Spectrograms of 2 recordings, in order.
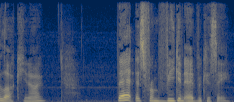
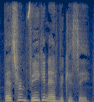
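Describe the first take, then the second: First: Said in the usual way. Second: "vegan" pitched up and leaned on, falling after; stress on vegan. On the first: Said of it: "I say". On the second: Retold or imitated. Telling people again where vegans come from, hitting "vegan". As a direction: land hard on "vegan", then let it drop.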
